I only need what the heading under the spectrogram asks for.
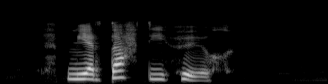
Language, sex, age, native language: Icelandic, female, 9, Icelandic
